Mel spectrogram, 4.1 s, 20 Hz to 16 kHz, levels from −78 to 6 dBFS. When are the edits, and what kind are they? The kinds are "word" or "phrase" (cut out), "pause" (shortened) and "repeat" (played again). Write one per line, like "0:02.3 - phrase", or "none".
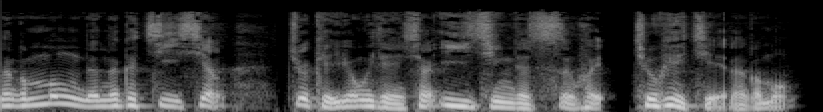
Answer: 0:03.1 - pause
